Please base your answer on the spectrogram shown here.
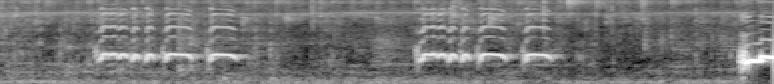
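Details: Loud-voiced local zebra dove from Indonesia, used to lure other doves into calling. Two phrases of three or four quick, clear, even-pitched coos about a second and a half apart, ending in a sudden loud, high note.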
